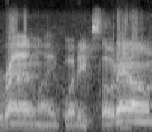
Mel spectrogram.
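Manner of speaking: ordinary talk, nothing marked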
